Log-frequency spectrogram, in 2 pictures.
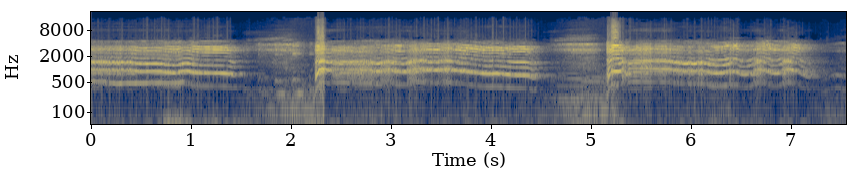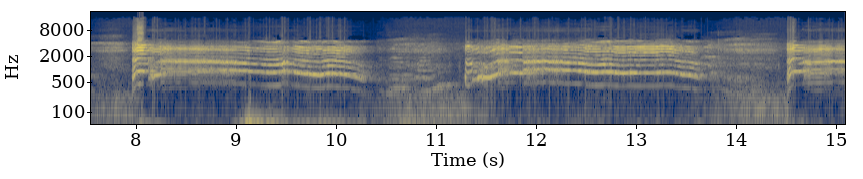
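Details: Screaming dog Cody lets out a series of loud, sustained, strained wails, roughly twenty per minute, each wavering then falling in pitch, with short breathy gaps and sharp clicks between them.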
